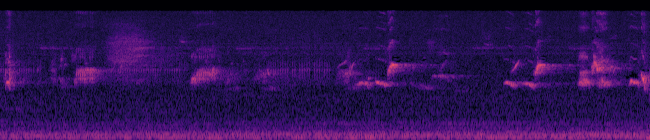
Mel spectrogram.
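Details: Grey-capped greenfinch, catching crickets for its young, utters scattered soft chirps and short buzzy notes that grow busier and louder toward the end, over a low rumbling background.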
